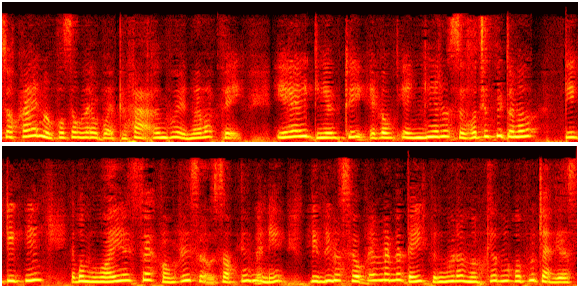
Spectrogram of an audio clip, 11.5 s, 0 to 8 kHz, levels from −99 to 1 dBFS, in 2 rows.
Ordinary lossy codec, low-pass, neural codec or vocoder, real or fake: AAC, 32 kbps; 7.2 kHz; codec, 16 kHz, 0.5 kbps, FreqCodec, larger model; fake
